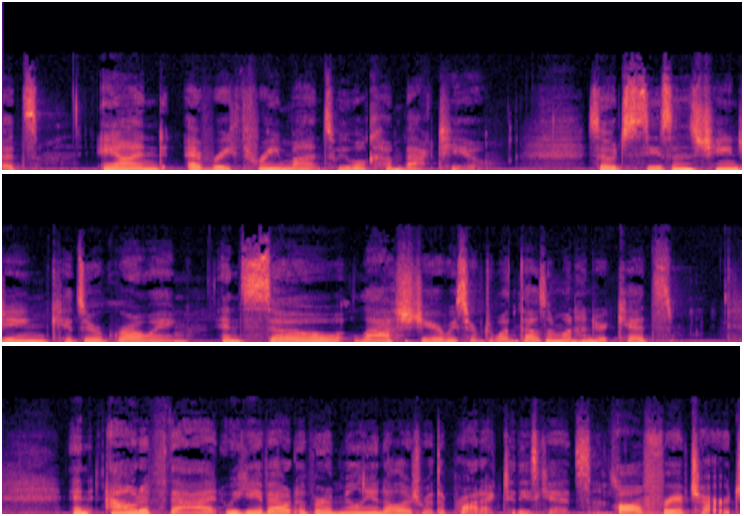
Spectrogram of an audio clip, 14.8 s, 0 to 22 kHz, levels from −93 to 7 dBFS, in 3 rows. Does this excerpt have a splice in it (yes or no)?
no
